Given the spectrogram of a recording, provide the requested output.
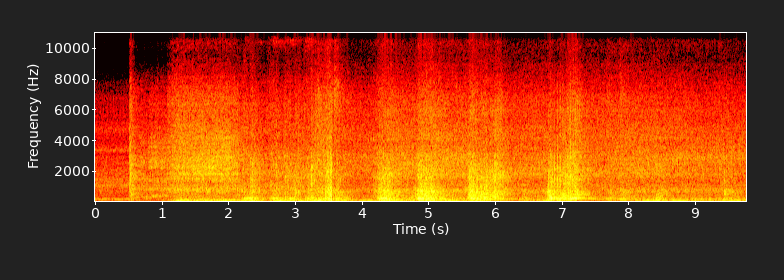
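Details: Opel Manta hatchback with Ascona front end, after about 20 years stored, still on old plugs, idle being adjusted; catches, takes quick throttle blips, then settles into an even, self-sustaining idle with no stumbling: normal idle.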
